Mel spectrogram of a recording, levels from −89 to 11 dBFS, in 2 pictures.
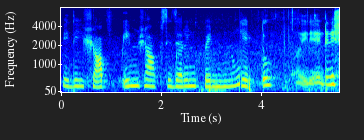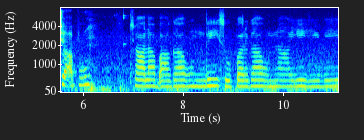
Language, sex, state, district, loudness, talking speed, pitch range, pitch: Telugu, female, Andhra Pradesh, Srikakulam, -31 LUFS, 105 wpm, 210-230 Hz, 220 Hz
